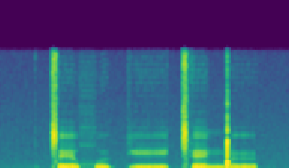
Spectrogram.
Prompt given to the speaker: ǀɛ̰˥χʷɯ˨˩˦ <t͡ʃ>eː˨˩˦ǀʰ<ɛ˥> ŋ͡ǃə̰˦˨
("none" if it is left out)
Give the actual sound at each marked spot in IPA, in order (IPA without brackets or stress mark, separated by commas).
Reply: k, ɛ˥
